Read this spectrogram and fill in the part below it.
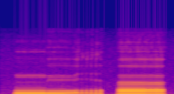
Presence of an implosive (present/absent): absent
